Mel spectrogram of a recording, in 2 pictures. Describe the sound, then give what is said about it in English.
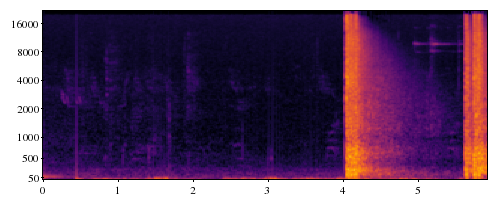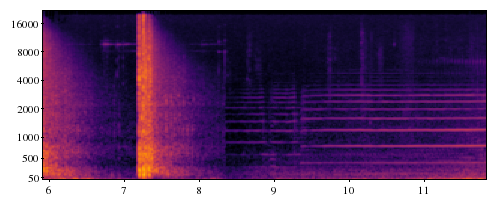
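Rifle salute volleys at a veterans' memorial ceremony: three loud, sharp cracks at roughly even intervals, each trailing off in a brief decay, then quiet and the start of sustained musical tones. “We will now honor our departed veterans with the rifle salute”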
